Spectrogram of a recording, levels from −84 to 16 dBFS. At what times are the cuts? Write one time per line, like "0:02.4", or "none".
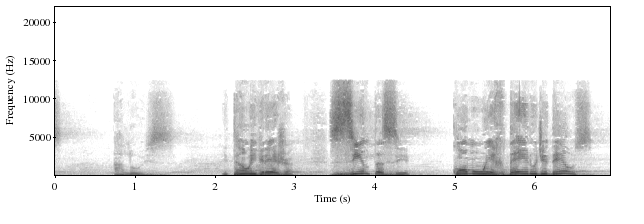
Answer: none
